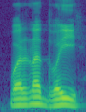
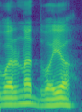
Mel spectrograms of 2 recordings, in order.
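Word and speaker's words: varṇa-dvaya: a two syllable lady varnadway not varanadvaya it is varna dway two syllable lady krishna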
